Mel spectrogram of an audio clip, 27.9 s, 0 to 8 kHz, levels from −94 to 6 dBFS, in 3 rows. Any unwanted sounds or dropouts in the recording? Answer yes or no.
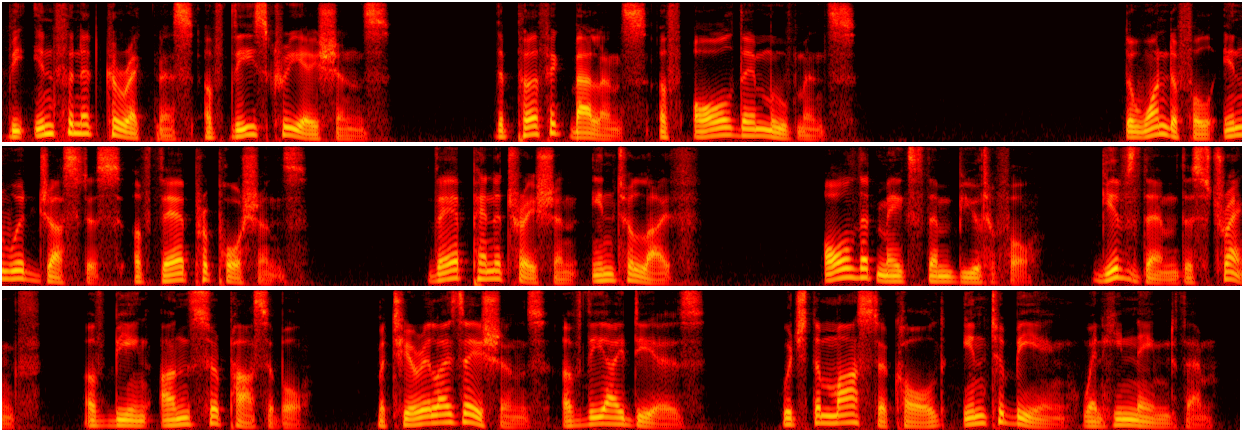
no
